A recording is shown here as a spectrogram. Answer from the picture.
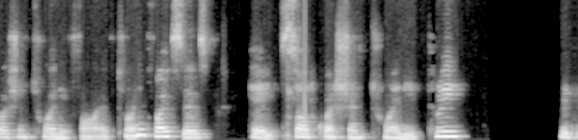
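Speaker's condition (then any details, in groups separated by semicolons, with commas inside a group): No condition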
